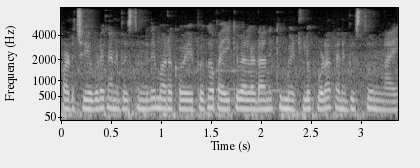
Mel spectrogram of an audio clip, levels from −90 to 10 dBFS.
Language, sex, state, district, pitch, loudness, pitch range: Telugu, female, Andhra Pradesh, Srikakulam, 205 Hz, -14 LUFS, 200-210 Hz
